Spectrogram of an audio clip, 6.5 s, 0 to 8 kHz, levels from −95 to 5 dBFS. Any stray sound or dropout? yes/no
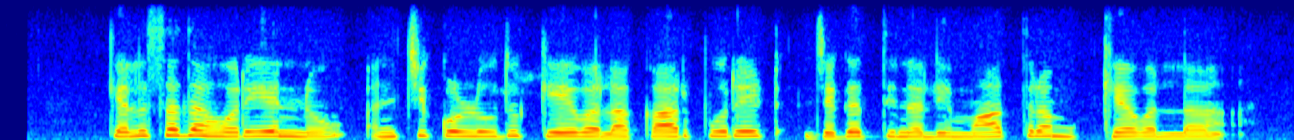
no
